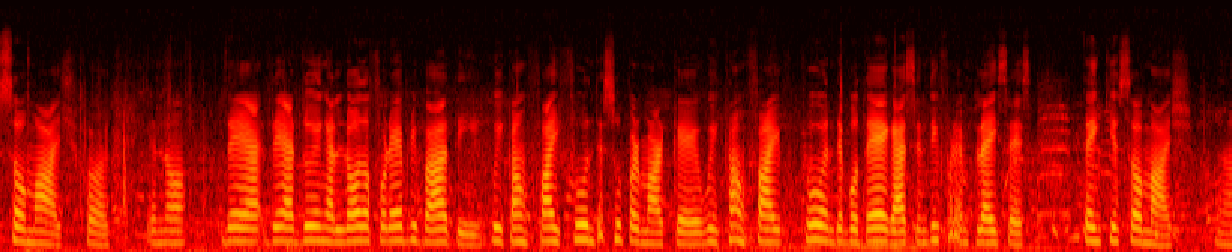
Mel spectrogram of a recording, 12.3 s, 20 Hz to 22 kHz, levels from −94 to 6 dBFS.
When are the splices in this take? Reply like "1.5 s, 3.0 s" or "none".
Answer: none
